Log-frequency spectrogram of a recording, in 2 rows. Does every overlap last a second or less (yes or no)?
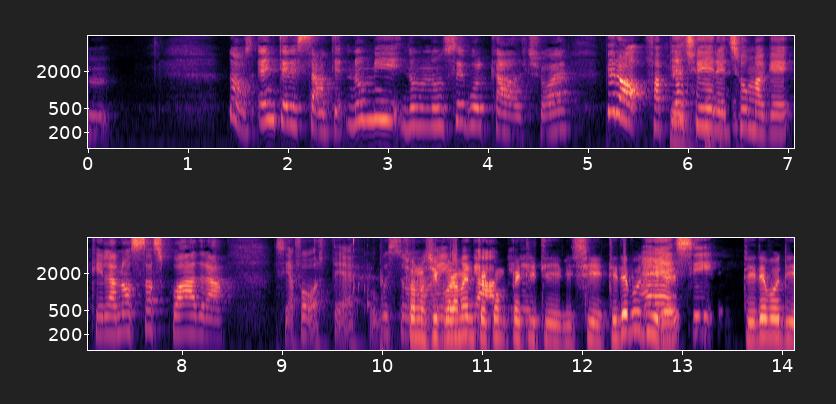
no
